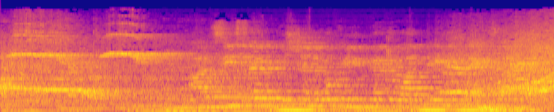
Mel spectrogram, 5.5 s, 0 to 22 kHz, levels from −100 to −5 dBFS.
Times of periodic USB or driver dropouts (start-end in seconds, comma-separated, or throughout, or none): 1.10-5.09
